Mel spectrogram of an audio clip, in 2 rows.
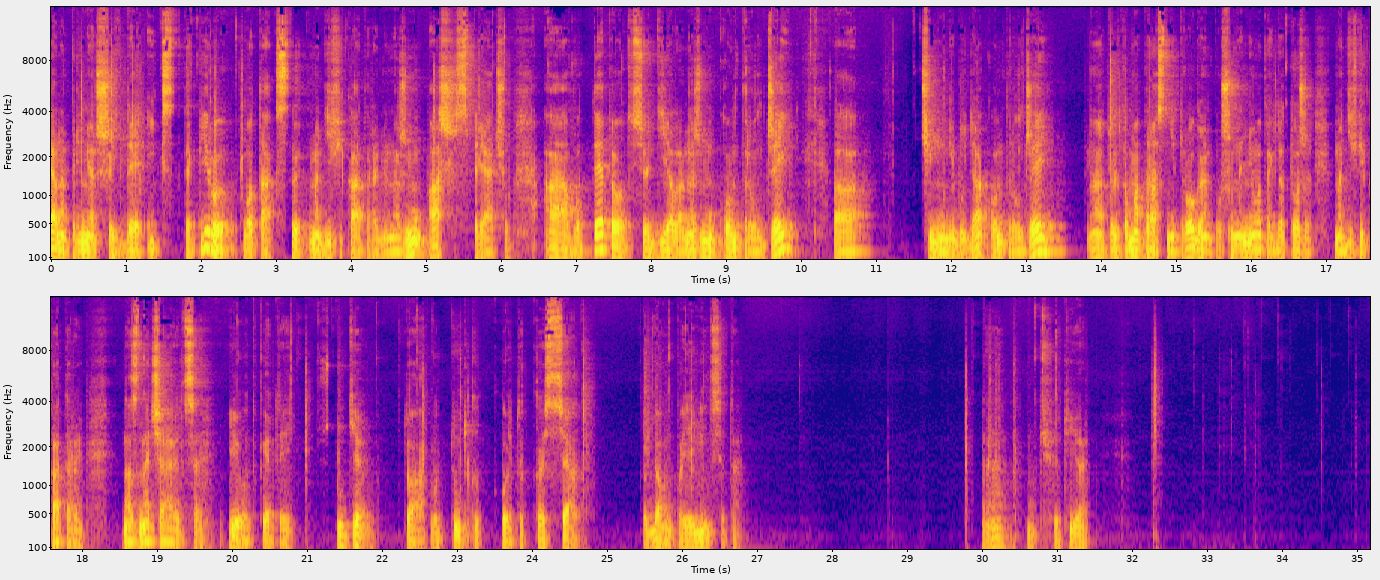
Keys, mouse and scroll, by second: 0.8 shift+d, 2.2 shift+middle click, 3.3 middle click, 5.1 h, 5.8 shift+middle click, 6.6 drag, 7.5-8.1 middle drag, 9.3 ctrl+j, 11.4 shift+click, 12.9 ctrl+j, 14.1 ctrl+z, 16.4 shift+click, 17.3 shift+click, 18.6 shift+click, 20.0-20.8 middle drag, 21.1 shift+middle drag, 21.8-22.4 middle drag, 22.6 shift+middle drag, 23.6-24.2 middle drag, 24.6 KP_1, 25.8 shift+middle drag, 29.8 shift+click, 30.2 Tab, 30.7 click, 32.3 l, 33.3 shift+z, 33.6 shift+middle click, 34.6 shift+middle click.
